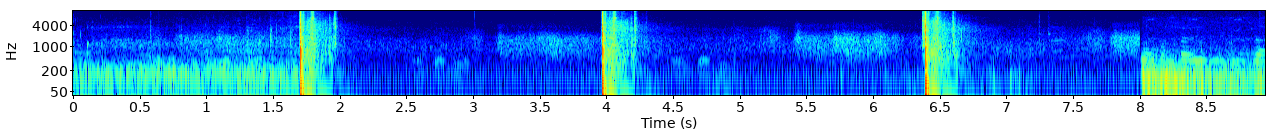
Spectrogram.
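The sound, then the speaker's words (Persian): Three sharp, loud gunshots ring out at roughly two-second intervals, each a sudden crack with a brief echoing tail, separated by quiet stretches with faint background noise. Kurdish Peshmerga forces fire toward Islamic State militants on the Bashiqa front in Iraqi Kurdistan, 800 metres from the militants' earth berms. “نیروهایی که تحرکات شبه نظامیان را رصد می کنند و گاهی با دیدن حرکتی به سمت آن شلیک می کنند.”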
